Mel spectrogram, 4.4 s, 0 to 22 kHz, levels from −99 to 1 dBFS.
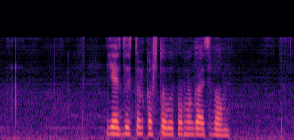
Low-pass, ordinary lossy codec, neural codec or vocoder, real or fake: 7.2 kHz; none; codec, 44.1 kHz, 2.6 kbps, SNAC; fake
